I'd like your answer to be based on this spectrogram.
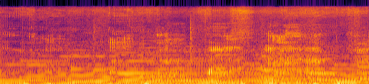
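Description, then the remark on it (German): Newborn piglets at the Tierpark Hellerbrunn zoo, fourteen born to two sows, grunt and oink in a busy, overlapping chorus, short snorty bursts following one another closely and loudly throughout, with no clear pauses between them. “Unsere Lieblinge sind diese Woche mini klein, haben Rüssel und klingen so ähnlich wie ihr Partner in der Nacht.”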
